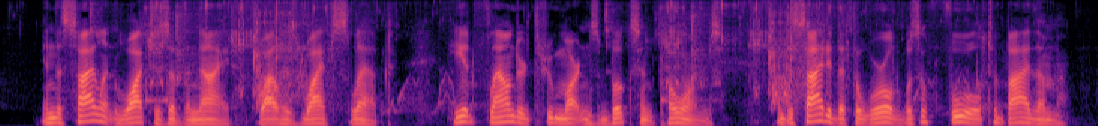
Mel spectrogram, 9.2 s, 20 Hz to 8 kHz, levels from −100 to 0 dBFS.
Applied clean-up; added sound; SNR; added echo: none; Splash, splatter; 18 dB; none.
